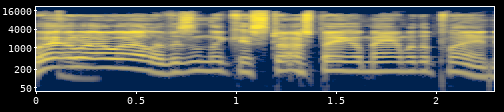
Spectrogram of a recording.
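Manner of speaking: quick southern drawl. Quoting a favorite movie line: Tommy Lee Jones impression. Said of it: "fast, but, like, with a southern drawl".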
